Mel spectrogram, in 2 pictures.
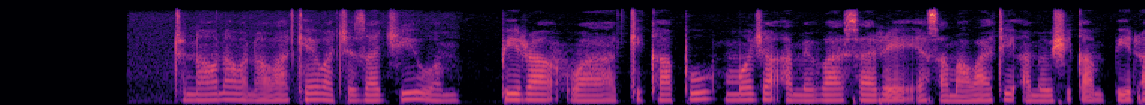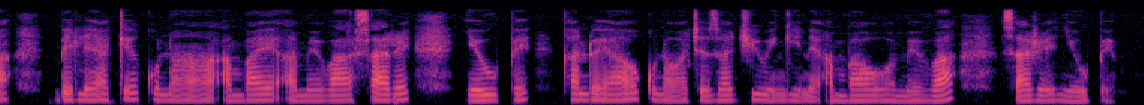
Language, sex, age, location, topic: Swahili, female, 18-24, Kisumu, government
